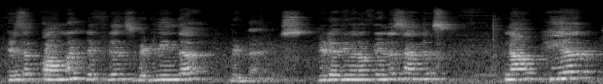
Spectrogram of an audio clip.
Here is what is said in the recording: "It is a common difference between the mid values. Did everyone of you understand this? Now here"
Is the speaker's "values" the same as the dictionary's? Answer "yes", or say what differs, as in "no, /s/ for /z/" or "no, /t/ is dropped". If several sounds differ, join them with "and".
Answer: no, /b/ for /v/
